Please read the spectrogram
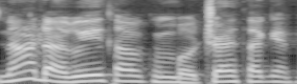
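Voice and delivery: ordinary talk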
